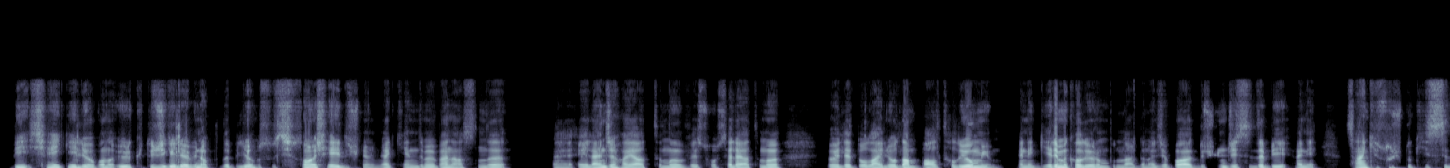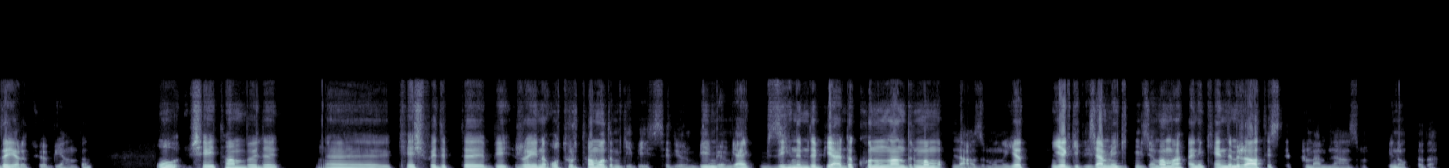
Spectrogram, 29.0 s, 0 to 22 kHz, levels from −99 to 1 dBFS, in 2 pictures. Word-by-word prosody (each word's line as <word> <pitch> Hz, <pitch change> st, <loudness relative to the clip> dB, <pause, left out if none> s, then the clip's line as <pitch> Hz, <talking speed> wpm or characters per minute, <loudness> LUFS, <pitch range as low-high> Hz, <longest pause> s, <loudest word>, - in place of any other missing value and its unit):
bir 180 Hz, +2 st, 0 dB
şey 195 Hz, +4 st, -2 dB
geliyor 135 Hz, -, 0 dB
bana 95 Hz, -1 st, -2 dB
ürkütücü 115 Hz, +5 st, -2 dB
geliyor 115 Hz, -7 st, +4 dB
bir 100 Hz, -, 0 dB
noktada, 100 Hz, -2 st, -4 dB
biliyor 145 Hz, +11 st, 0 dB
musun? 105 Hz, -4 st, -17 dB
Sonra 145 Hz, +4 st, +1 dB
şey 135 Hz, -1 st, 0 dB
düşünüyorum, 95 Hz, -5 st, -14 dB
ya, 110 Hz, -, -2 dB
kendimi 115 Hz, +7 st, -5 dB
ben, 120 Hz, +1 st, 0 dB
aslında, 115 Hz, +2 st, -4 dB, 0.5 s
ııı, 95 Hz, 0 st, -13 dB
eğlence 105 Hz, +4 st, +1 dB
hayatımı 110 Hz, -1 st, -1 dB
ve 95 Hz, -, -7 dB
sosyal 95 Hz, +5 st, -6 dB
hayatımı 115 Hz, +2 st, +1 dB, 0.5 s
öyle 95 Hz, +1 st, -1 dB
dolaylı 100 Hz, +4 st, 0 dB
yoldan 115 Hz, -4 st, +2 dB
baltalıyor 105 Hz, +5 st, +2 dB
muyum? 90 Hz, -5 st, -1 dB, 0.2 s
Hani, 95 Hz, -2 st, -6 dB
geri 100 Hz, +8 st, +3 dB
mi 150 Hz, -, +5 dB
kalıyorum 95 Hz, -8 st, 0 dB
bunlardan 90 Hz, 0 st, -9 dB
acaba 100 Hz, +2 st, 0 dB
düşüncesi 105 Hz, +2 st, -8 dB
de 110 Hz, -3 st, -1 dB
bir, 100 Hz, -1 st, -2 dB
hani, 95 Hz, -2 st, -4 dB, 0.3 s
sanki 125 Hz, +1 st, -1 dB
suçluluk 125 Hz, 0 st, -15 dB
hissi 125 Hz, +1 st, -10 dB
de 120 Hz, -, +7 dB
yaratıyor 90 Hz, -2 st, -2 dB
bir 85 Hz, -, -16 dB
yandan. 85 Hz, 0 st, -17 dB, 0.6 s
O 185 Hz, +7 st, +2 dB
şey 170 Hz, +1 st, +1 dB
tam, 160 Hz, -2 st, 0 dB
böyle, 155 Hz, 0 st, -1 dB, 0.5 s
eee, 120 Hz, -2 st, -3 dB
keşfedip 140 Hz, +2 st, -4 dB
de 130 Hz, -4 st, +1 dB
bir 120 Hz, -2 st, -4 dB
rayına 125 Hz, +3 st, +4 dB
oturtamadım 120 Hz, -4 st, +1 dB
gibi 80 Hz, 0 st, -18 dB
hissediyorum, 85 Hz, +1 st, -19 dB
bilmiyorum. 100 Hz, -6 st, -2 dB
Yani, 100 Hz, +1 st, +1 dB
zihnimde 140 Hz, +7 st, 0 dB
bir -, -, -1 dB
yerde 150 Hz, 0 st, +5 dB
konumlandırmamam 130 Hz, -4 st, +4 dB
o 95 Hz, -, -14 dB
lazım 85 Hz, -1 st, -12 dB
onu, 85 Hz, +2 st, -18 dB
ya 115 Hz, +4 st, +3 dB, 0.3 s
ya 130 Hz, +2 st, +7 dB
gideceğim 115 Hz, +3 st, +2 dB
ya 115 Hz, -, +4 dB
gitmeyeceğim 115 Hz, -, -6 dB
ama, 165 Hz, -2 st, +5 dB
hani, 105 Hz, 0 st, +1 dB
kendimi 110 Hz, +5 st, +3 dB
rahat 120 Hz, 0 st, +7 dB
hissettirmem 85 Hz, -5 st, -15 dB
lazım 85 Hz, +1 st, -22 dB, 0.2 s
bir 95 Hz, -, -10 dB
noktada. 85 Hz, -, -18 dB
115 Hz, 165 wpm, -25 LUFS, 95-125 Hz, 0.6 s, de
